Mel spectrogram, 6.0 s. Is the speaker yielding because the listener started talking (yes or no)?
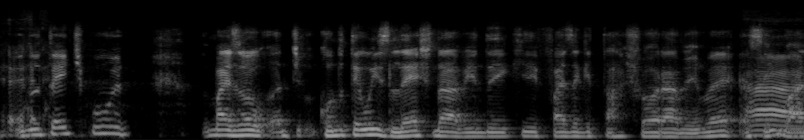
yes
